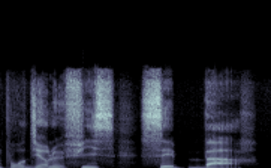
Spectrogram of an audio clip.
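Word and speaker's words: בר: Un autre mot très courant pour dire le fils, c'est bar. Prononcer bar.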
